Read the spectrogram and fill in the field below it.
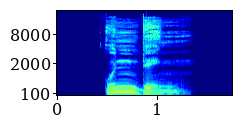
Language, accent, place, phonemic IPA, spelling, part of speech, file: German, Germany, Berlin, /ˈʊnˌdɪŋ/, Unding, noun, De-Unding.ogg
- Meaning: 1. something that is unheard of, unacceptable, and/or immoral 2. nonsense; something absurd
